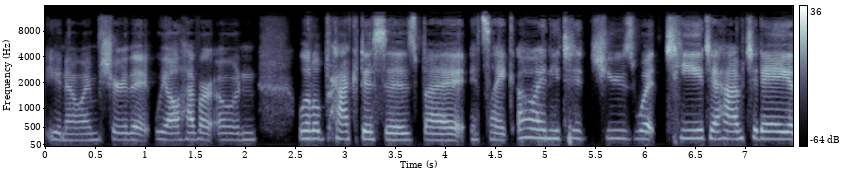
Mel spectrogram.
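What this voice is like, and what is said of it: Slightly hoarse, fading voice. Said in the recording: “losing my voice a little bit”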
